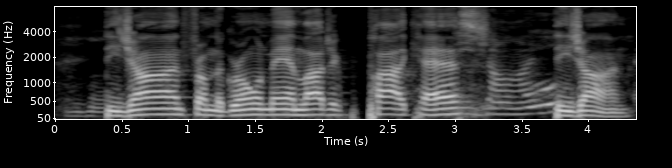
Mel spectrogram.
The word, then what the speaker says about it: Dejuan: Dijon. As in the mustard? No, I'm asking, is that how we pronounce it?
